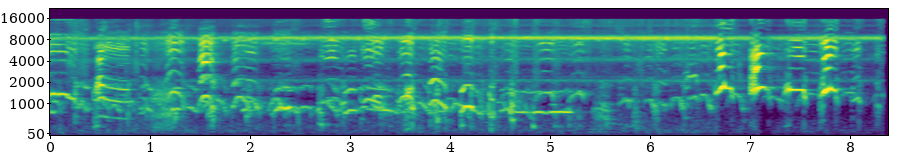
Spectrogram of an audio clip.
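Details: A litter of Labrador Retriever puppies giving thin, wavering whines and short squeaks, many overlapping, with a few louder yelps near the end over a constant high-pitched hiss.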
